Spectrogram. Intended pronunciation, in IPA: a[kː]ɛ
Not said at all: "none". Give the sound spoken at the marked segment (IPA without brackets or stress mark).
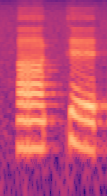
kː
